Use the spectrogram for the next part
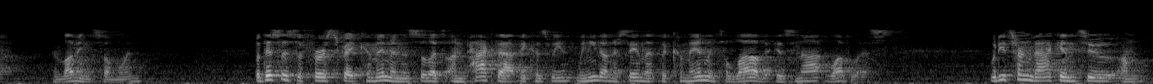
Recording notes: was preached at Providence Church on Sunday, March 13, 2022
